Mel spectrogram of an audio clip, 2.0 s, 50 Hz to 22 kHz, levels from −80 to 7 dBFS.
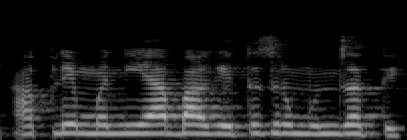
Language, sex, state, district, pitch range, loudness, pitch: Marathi, female, Maharashtra, Pune, 235-245 Hz, -27 LUFS, 240 Hz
